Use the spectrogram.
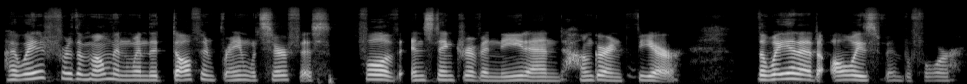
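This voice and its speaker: A woman's voice: mid-range voice, fairly even intonation, a little slow, pushed and bright, clear, resonant tone, no room sound. A woman reading a first-person story aloud expressively, drawing out words for dramatic emphasis. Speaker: amateur audiobook reader.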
